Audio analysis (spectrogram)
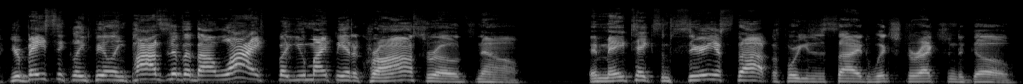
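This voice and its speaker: A man hosting a radio show, chatting in an informal, excitable, slangy way. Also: high voice. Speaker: radio host. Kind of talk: casual behind-the-scenes chat and upbeat radio interview.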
